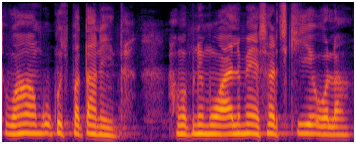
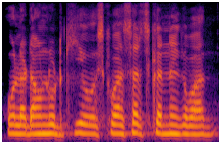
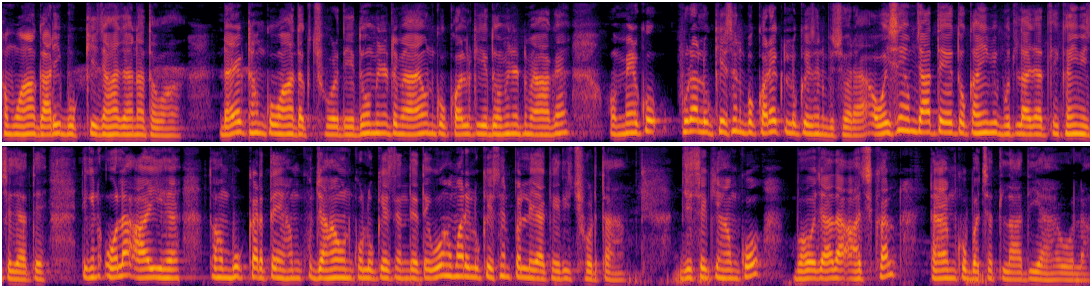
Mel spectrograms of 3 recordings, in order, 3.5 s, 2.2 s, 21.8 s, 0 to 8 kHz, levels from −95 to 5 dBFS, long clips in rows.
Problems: background sounds at intervals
